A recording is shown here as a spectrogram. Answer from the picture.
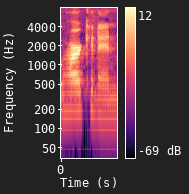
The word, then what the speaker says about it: Harkonnen: Yeah, I mean, it's also like they changed from Harkonnen, from Harkonnen to Harkonnen because they're like, oh wait, let's actually pronounce it more like the Finnish name.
